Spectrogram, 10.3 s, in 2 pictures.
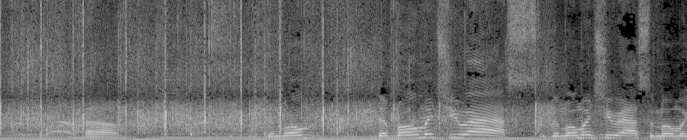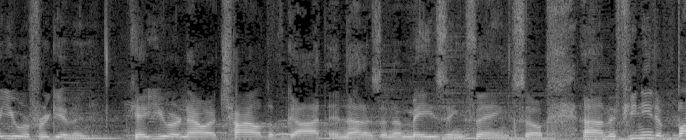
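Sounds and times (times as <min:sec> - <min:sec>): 
audience clapping: 0:00.0 - 0:05.0
speech: 0:00.6 - 0:01.1, 0:02.0 - 0:10.2.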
